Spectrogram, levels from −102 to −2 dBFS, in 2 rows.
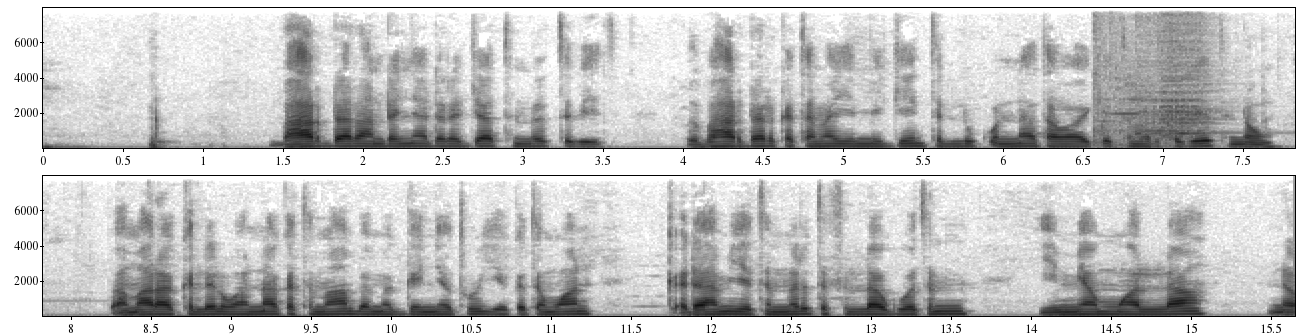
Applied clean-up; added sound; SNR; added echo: none; Dishes, pots, and pans; 17 dB; none.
